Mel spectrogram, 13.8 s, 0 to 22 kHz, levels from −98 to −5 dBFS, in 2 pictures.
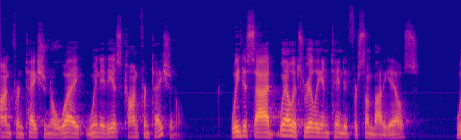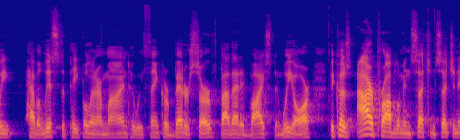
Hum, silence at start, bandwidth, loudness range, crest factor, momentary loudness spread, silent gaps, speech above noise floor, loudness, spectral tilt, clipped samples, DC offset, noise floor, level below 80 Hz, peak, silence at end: none; 0 s; 17.5 kHz; 9 LU; 26 dB; 12 LU; none; 50 dB; -36 LUFS; -5 dB/octave; under 0.1%; under 0.1%; -85 dBFS; -80 dBFS; -12 dBFS; 0 s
